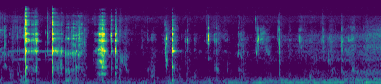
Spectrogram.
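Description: Close-up chewing and crunching of a crisp meal of fried rat with raw lettuce and vegetables. Sharp crunchy bites come thickest in the first few seconds and then thin out.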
